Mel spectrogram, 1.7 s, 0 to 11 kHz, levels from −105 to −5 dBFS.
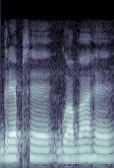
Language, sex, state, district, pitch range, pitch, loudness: Hindi, male, Uttar Pradesh, Jalaun, 125-135 Hz, 130 Hz, -20 LUFS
